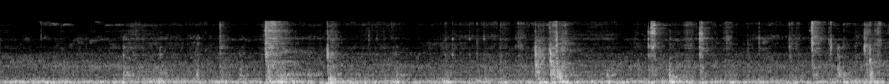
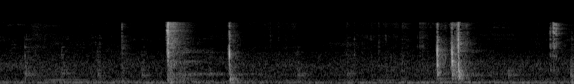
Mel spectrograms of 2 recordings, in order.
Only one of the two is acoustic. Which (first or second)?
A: second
